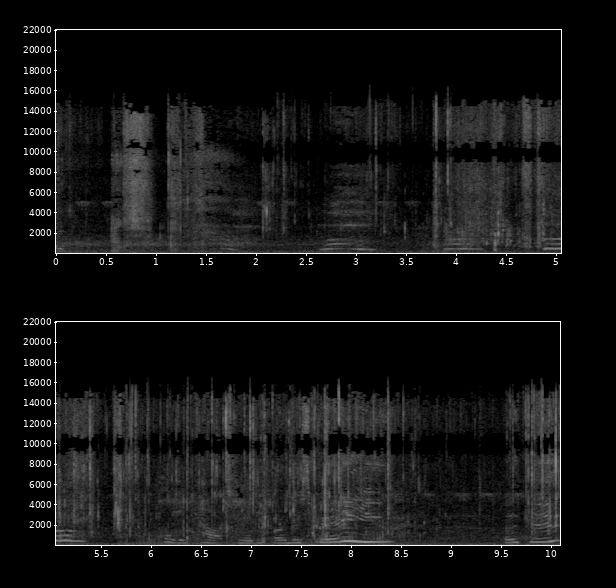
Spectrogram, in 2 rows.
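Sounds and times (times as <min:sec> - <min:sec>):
bare feet on wet plastic tarp: 0:00.6 - 0:10.0.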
